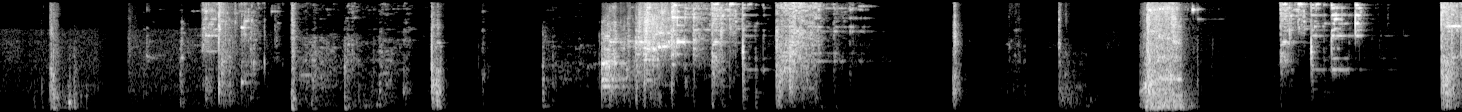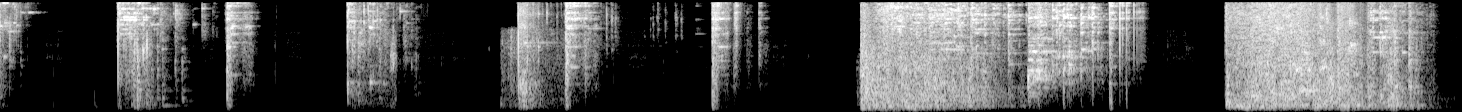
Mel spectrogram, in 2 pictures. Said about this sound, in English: Listen, lady. I'll break some more glass in here. Don't make me do it.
